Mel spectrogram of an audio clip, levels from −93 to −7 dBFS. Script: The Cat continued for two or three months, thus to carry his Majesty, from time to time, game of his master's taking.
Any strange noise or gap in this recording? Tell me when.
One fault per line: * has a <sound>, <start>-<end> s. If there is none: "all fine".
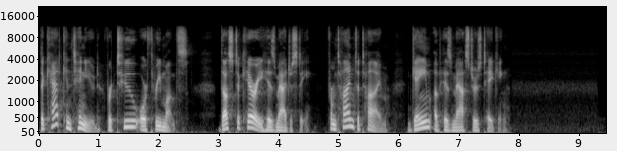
all fine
